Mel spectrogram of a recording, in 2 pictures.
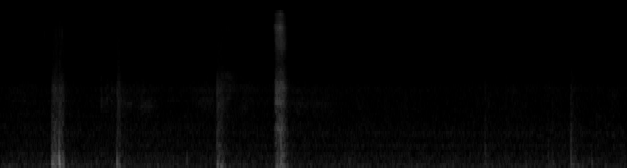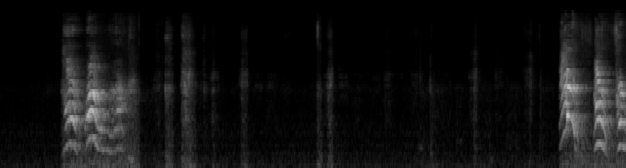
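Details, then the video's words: Pug puppy barking: after a quiet start with faint taps, a burst of high, yappy barks and yips arrives around seven seconds, followed by a second sharp cluster near the end, all in a small indoor space. "Cute Pug Puppy Barking"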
